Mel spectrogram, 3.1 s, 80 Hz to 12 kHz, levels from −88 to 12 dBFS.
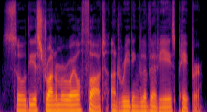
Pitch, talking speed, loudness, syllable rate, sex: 110 Hz, 175 wpm, -18 LUFS, 5.4 syllables/s, male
